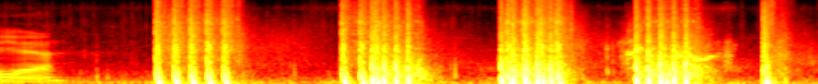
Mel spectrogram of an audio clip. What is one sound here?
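A rifle fires loud rapid bursts close by.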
